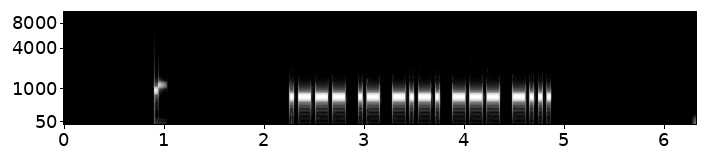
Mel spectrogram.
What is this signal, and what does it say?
Morse code, heard as a keyed tone, about 27 wpm, 700 Hz. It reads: JACOB
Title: USA Common Names - 28wpm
